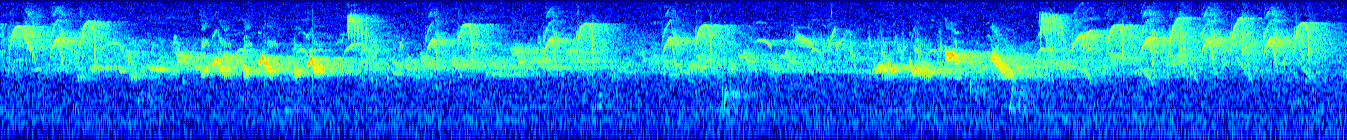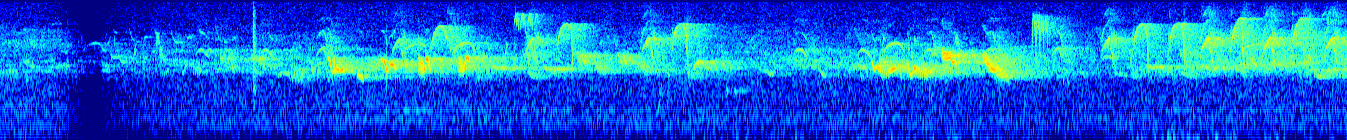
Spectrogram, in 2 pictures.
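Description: Faint chirping of small birds in several short bursts of quick repeated notes, with a brief dropout near the middle.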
